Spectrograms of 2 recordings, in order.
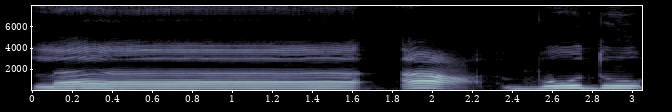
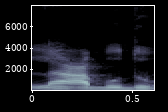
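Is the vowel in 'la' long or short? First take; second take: long; short. First: The vowel in 'la' is drawn out long. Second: The vowel in 'la' is cut short. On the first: The speaker calls it right. "এখানে আমরা অবশ্যই তিন আলিফ টেনে পড়বো" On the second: The speaker calls it wrong. "অনেকেই টেনে পড়ে না লা আবুদু বলে"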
